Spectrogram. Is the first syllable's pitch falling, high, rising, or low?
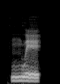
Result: falling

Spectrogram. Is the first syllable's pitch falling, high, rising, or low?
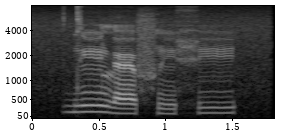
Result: high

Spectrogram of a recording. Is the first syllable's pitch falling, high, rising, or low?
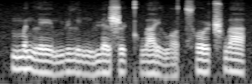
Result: falling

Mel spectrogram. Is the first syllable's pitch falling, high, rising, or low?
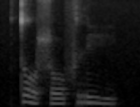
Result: falling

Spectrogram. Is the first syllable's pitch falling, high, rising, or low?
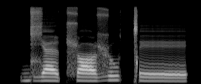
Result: low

